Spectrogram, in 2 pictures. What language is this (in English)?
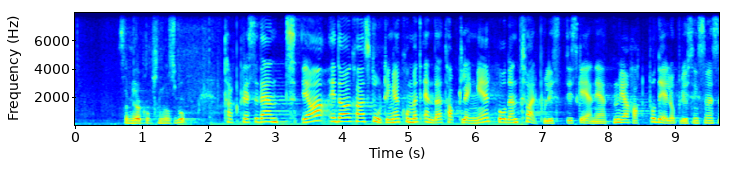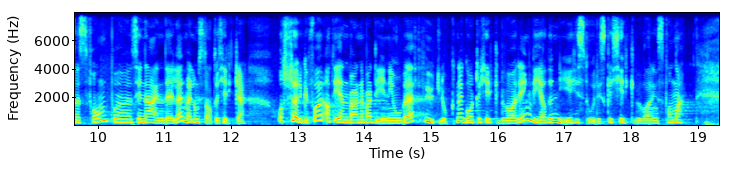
Norwegian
